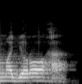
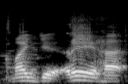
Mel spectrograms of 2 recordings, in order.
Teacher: imalah membaca fathah antara fathah dan kasrah bainal fat Wal kasr antara bunyi A dan I menjadi e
